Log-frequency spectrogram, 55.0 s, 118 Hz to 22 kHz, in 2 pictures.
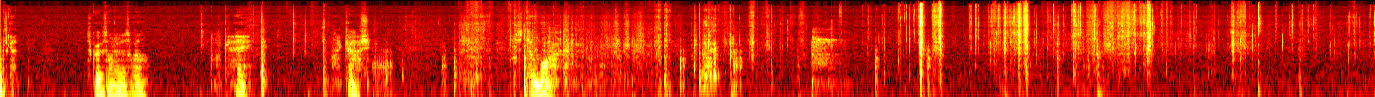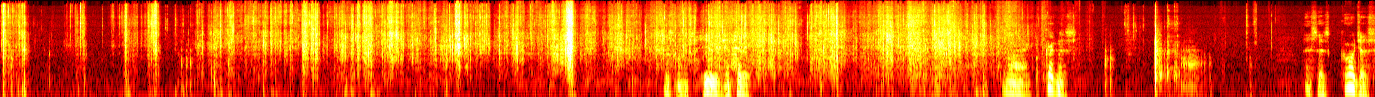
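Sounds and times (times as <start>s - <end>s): packing wrapping tearing and crumpling: 17.2s - 49.4s.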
